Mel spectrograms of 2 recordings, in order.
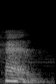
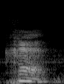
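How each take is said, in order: Both takes have the same delivery.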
